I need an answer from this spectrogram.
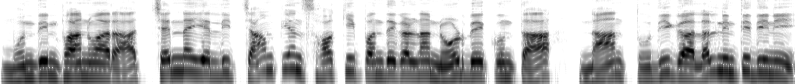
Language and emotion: Kannada, happy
